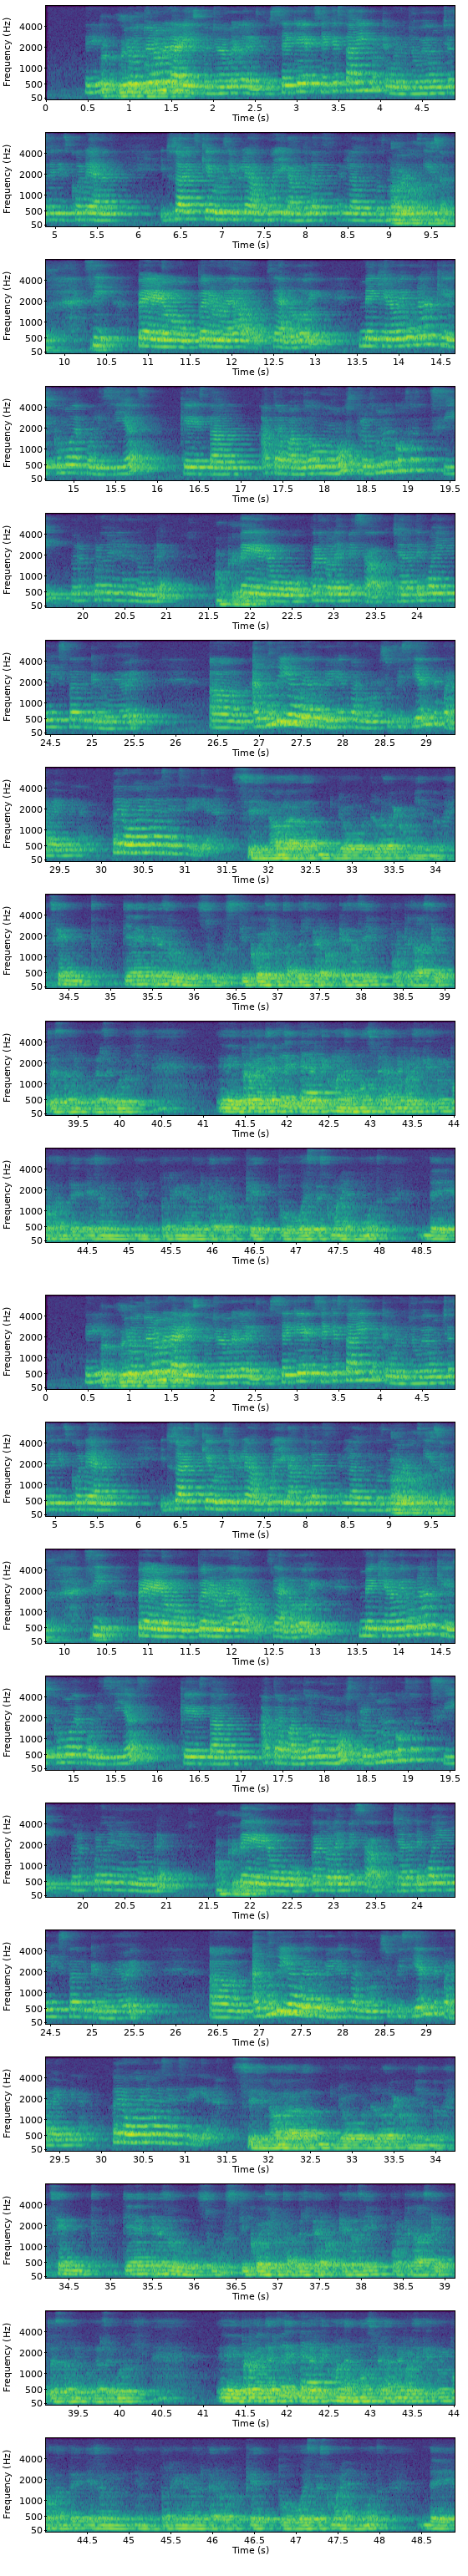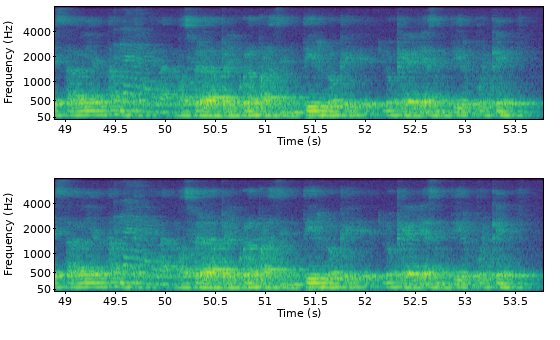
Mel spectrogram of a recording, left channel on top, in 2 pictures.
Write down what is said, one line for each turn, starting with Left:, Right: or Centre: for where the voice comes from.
Right: ¿Sí?
Left: Pero la
Right: Yo,
Left: serie fue
Right: yo
Left: muy
Right: no me
Left: buena.
Right: la he visto, yo no me la he visto. Sé que, sé que está ahí porque, bueno, yo veo muchas series coreanas y tú sabes que a uno siempre le van como llegando las, los, los
Left: Las
Right: nuevos
Left: recomendaciones.
Right: y eso. Sí,
Left: Sí.
Right: pero, pero no he dado, o sea, no doy. Me quiero ver una que es como de policías que están atrapando monstruos, una cosa así, no recuerdo bien el nombre,
Left: Ok.
Right: pero, pero no la he empezado. Ya la tengo ahí en lista de lo que me voy a ver. Ah, algún día voy a reunir el valor suficiente para vérmela, pero hoy no va a ser ese día.
Left: Sí, sí, no, la verdad yo, yo lo recomiendo. Es que mm, tiene, tiene su, su gustico disfrutar del terror que es así, porque sabes que tú
Right: Sí.
Left: estás en un lugar seguro. <laughs> Eh, pero meterte,
Right: Total.
Left: meterte como en la atmósfera, me parece que es muy importante eso en, en todo el género del terror, que tú estés como en el mood de estar abierta a
Right: Claro.
Left: meterte en la atmósfera de la película para sentir lo que, lo que deberías sentir, porque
